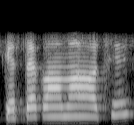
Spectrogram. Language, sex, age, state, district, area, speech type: Odia, female, 60+, Odisha, Kendujhar, urban, conversation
